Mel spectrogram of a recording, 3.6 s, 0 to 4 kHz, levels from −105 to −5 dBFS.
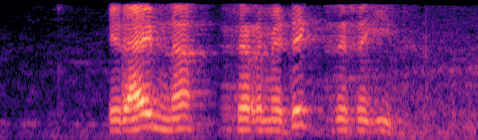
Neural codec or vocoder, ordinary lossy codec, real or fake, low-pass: none; AAC, 16 kbps; real; 3.6 kHz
